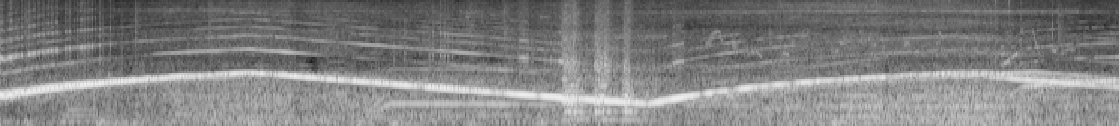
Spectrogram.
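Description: Fire engine siren wailing: a pitch that rises slowly, falls, and rises and falls again, starting and stopping abruptly.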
